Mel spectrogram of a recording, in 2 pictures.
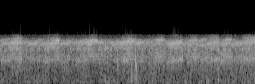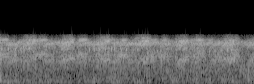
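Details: Night chorus of frogs in cool mountain rice fields newly flooded after planting, rural Japan, fine weather; many callers blend into a continuous rattling croak with a few sharper clicks standing out.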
